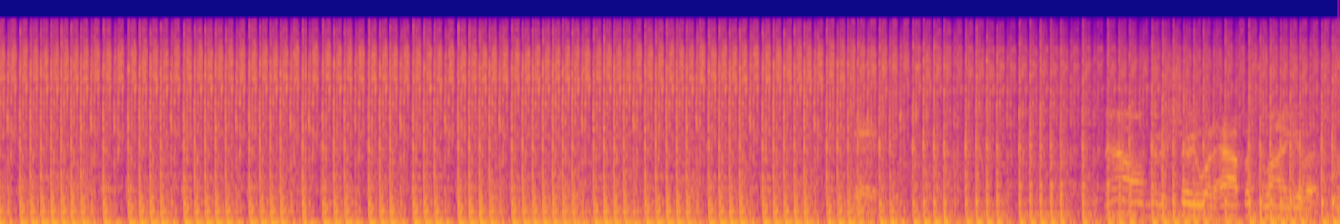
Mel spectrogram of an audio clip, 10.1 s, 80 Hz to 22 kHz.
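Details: CFMoto 250cc (172MM, GY6-type) single-cylinder after a head rebuild, new valves and a valve adjustment: starts and idles fine but thumps unevenly and sputters when throttle is opened; unchanged from before, so not a valve problem; cause unconfirmed.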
